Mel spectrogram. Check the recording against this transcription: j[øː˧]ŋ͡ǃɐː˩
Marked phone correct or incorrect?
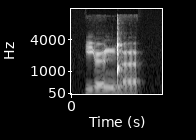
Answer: correct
